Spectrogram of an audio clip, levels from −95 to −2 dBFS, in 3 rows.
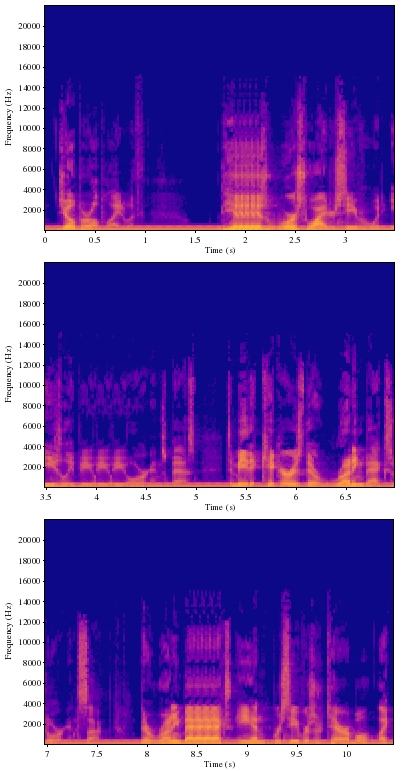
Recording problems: electrical hum; noticeable; throughout; 60 Hz, 20 dB below the speech
audio stuttering; at 2 s, at 4 s and at 8.5 s

